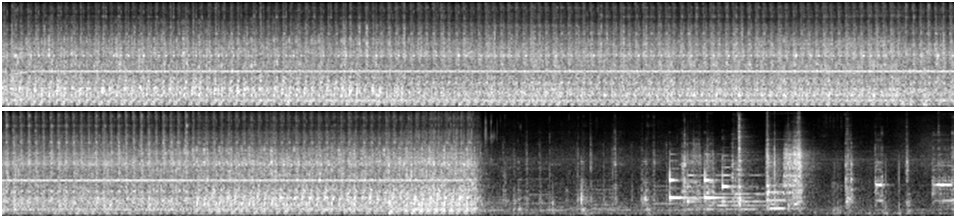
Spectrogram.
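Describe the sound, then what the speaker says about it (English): An embroidery sewing machine stitching a cork tote bag in a hoop hums and chatters steadily at close range for most of the stretch, then stops, leaving faint clicks and handling noises. "I'm going to put the hoop back on the machine, and I'm ready to stitch the last step."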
